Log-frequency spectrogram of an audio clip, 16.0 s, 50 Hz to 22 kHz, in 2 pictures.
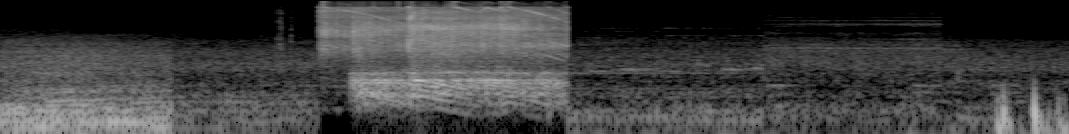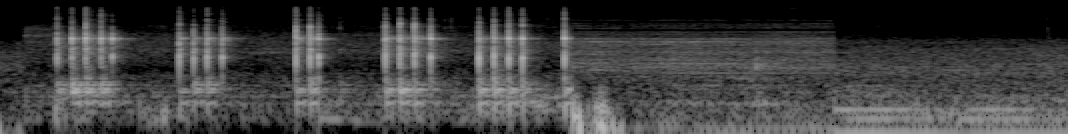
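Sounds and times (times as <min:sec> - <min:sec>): rapid clicking taps on hard surface: 0:08.4 - 0:12.4.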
